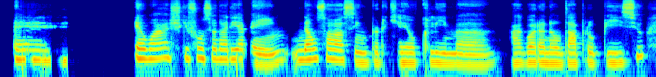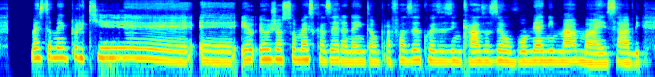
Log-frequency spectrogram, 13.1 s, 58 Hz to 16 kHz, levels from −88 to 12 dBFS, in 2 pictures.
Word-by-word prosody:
É, 210 - +3 1.1
eu 225 -3 +4
acho 230 +1 -1
que 230 - -4
funcionaria 220 -2 0
bem, 160 +4 0
não 210 +2 +2
só, 225 -1 +3
assim, 200 -5 +1
porque 175 0 -4
o 170 - 0
clima 160 -3 -2
agora 175 +1 0
não 170 -1 +1
tá 165 0 +2
propício, 170 +7 -1 0.4
mas 235 0 +3
também 245 -1 +1
porque, 235 -5 0
eh, 190 -2 -2
eu 210 +2 +2
eu 220 0 +3
já 220 - +2
sou 220 +1 +1
mais 215 0 +3
caseira, 205 -1 -1
né, 190 - 0
então 190 0 -2
pra 200 +1 -5
fazer 205 +1 -2
coisas 195 -3 -3
em 195 -1 -3
casa 195 +1 +2
eu 195 -2 +1
vou 190 +1 -1
me 200 - 0
animar 195 0 +3
mais, 165 -3 +2
sabe. 170 -2 +1
195 Hz, 180 wpm, -23 LUFS, 175-220 Hz, 1.1 s, eu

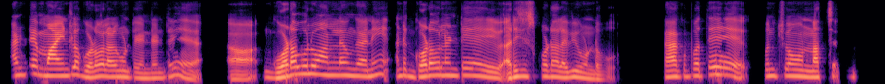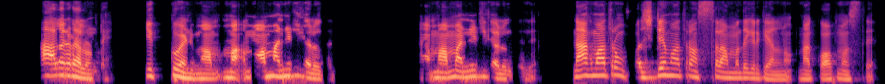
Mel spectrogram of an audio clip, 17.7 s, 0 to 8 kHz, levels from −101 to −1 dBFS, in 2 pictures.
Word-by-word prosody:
అంటే 220 +4 -6
మా 200 - +7
ఇంట్లో 215 +3 -3
గొడవలు 175 +3 -1
ఎలాగుంటాయి 170 -4 -5
ఏంటంటే 145 +7 -8 0.6
ఆహ్, 110 -1 -3 0.2
గొడవలు 235 +10 +1
అనలేము 215 -1 -4
గాని, 190 +3 -3 0.2
అంటే 205 +2 -7
గొడవలంటే 210 +2 -2 0.4
అరిచేసుకోవడాలు 180 -1 -3
అవి 170 - -4
ఉండవు. 110 -4 -10 0.5
కాకపోతే 185 +5 -2 0.5
కొంచెం 195 0 -6 0.2
నచ్చ 165 - -1 1.0
ఆ! - - +10
అలగడాలు 195 -9 +6
ఉంటాయి. 115 -2 -18 0.4
ఎక్కువండి 185 -6 +2
మా 130 - +6 0.2
మా 150 - +10 0.2
మా - - 0
అమ్మ 190 +3 +3
అన్నిటి‌లకి 195 -1 0
అలుగుతది. 120 -3 -6 0.9
ఆ! - - -3
మా - - +6
అమ్మ 175 - 0
అన్నిటిలకి 180 +1 -2
అలుగుతది. 120 -3 -10 0.4
నాకు 210 - +9
మాత్రం 215 +1 +3 0.2
ఫస్ట్ 155 0 -1
డే - - +6
మాత్రం 195 -2 -2
అస్సలు 160 0 -1
అమ్మ 145 0 -4
దగ్గరికెళ్ళను. 120 -7 -5
నాకు 115 0 -3
కోపం 115 +1 -3
ఒస్తే. 110 0 -12
180 Hz, 150 wpm, -23 LUFS, 145-200 Hz, 1.0 s, ఆ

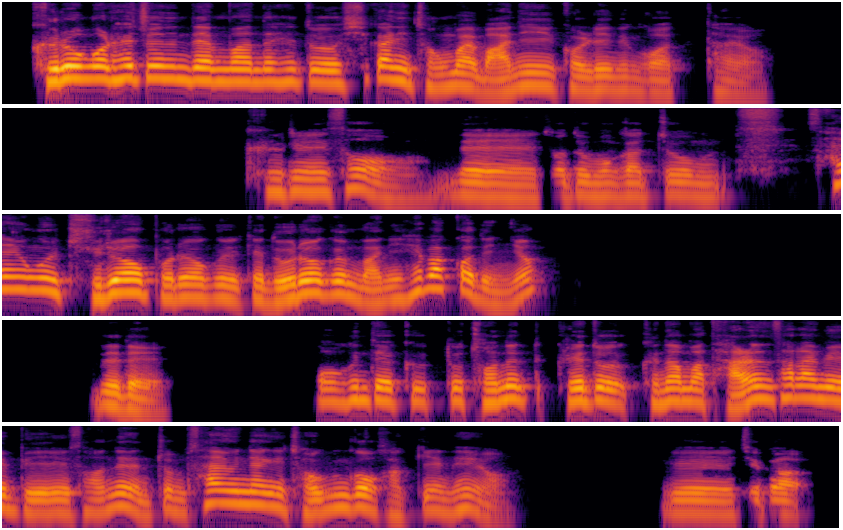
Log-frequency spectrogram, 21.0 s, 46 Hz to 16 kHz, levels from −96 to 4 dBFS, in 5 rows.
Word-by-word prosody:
그런 200 +4 +8
걸 200 -1 +6
해 210 +2 +4
주는 205 -1 +2
데만 175 -2 +3
해도 165 -2 0
시간이 195 +1 +1
정말 130 0 -1
많이 125 +8 -1
걸리는 115 -1 -5
것 90 -2 -8
같아요. 85 -8 -15 1.6
그래서 135 - -6
네 110 -4 -3
저도 115 0 -7
뭔가 110 0 -7
좀 115 -3 -8 0.4
사용을 210 -3 0
줄여 180 +3 +5
보려고 135 -1 0
이렇게 125 0 -2
노력은 165 +7 +4
많이 115 +2 -2
해 190 - -3
봤거든요. 120 - +1 1.9
네네. 110 -11 0 0.8
어 155 -1 -5
근데 165 -1 +1
그 155 -1 -8
또 160 -1 -4
저는 155 +4 +1
그래도 160 -1 +1
그나마 155 +1 0
다른 175 0 +2
사람에 175 -5 +1
비해서는 120 +3 -3
좀 140 -4 -6
사용량이 185 0 0
적은 125 +4 -3
것 155 -1 +3
같긴 125 +4 -9
해요. 90 - -8 0.8
예 115 -2 -3
제가 - - -4
140 Hz, 265 characters per minute, -23 LUFS, 115-170 Hz, 1.9 s, 그런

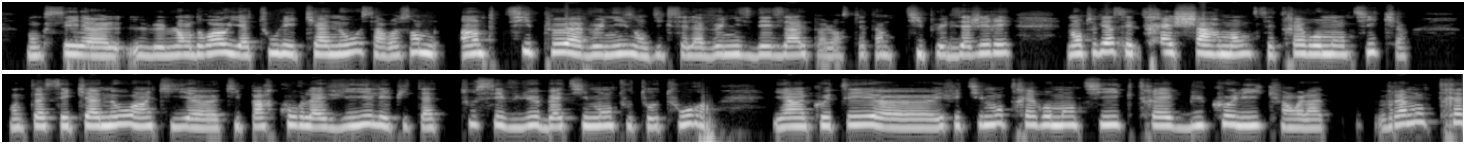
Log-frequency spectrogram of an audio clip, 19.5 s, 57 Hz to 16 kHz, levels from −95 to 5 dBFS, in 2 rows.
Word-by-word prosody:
donc 190 0 -4
c'est, 220 -2 +2
heu, 190 -2 +2
le 195 0 -2
l'endroit 205 +4 +3
où - - +6
il 230 - +3
y 205 - +2
a 195 - -1
tous 235 +4 -1
les 225 -2 +3
canaux. 220 +4 +2
Ça 205 -7 -3
ressemble 220 +4 +2
un 215 +3 +5
petit 255 +3 -3
peu 255 +2 +4
à 225 - +5
Venise, 210 +3 +1
on 195 - -2
dit 195 +2 -7
que 195 - -15
c'est 200 - -7
la 190 -1 -2
Venise 210 +1 -1
des 205 +1 -1
Alpes. 205 +1 -1
Alors 180 +1 -8
c'est 210 +3 -14
peut-être 205 +1 -7
un - - -10
petit 220 - -4
peu 205 +1 -5
exagéré 230 +5 0 0.4
mais 220 - +3
en - - +5
tout 240 +1 -5
cas, 265 - +6
c'est 235 -4 -1
très 255 -1 +1
charmant, 225 -3 +4
c'est 205 -2 -8
très 230 - -1
romantique, 220 0 +1 0.5
donc 195 -1 -6
tu - - -1
as - - +3
ces 220 -1 -2
canaux, 230 +3 +3
hein, 225 0 +2
qui, 205 -1 -5
heu, 185 -1 -1
qui 185 +4 -11
parcourent 215 +3 -1
la 205 -2 +2
ville 225 +6 +1
et 215 - 0
puis, 210 0 -13
tu 200 - -8
as 195 - -3
tous 250 -2 -6
ces 235 0 -2
vieux 215 +3 -1
bâtiments 220 +2 0
tout 215 -2 -10
autour. 240 +4 -2 0.4
Il 200 - -5
y - - 0
a - - +5
un 215 - +2
côté, 240 +3 +1
heu, 190 -2 -1
effectivement 230 +5 -2
très 245 - -3
romantique, 240 0 +1
très 225 -1 0
bucolique, 230 +3 0
enfin 195 - -3
voilà, 185 -1 -2 0.4
vraiment 260 +10 -1
très 295 0 -4
220 Hz, 250 wpm, -19 LUFS, 205-235 Hz, 0.5 s, où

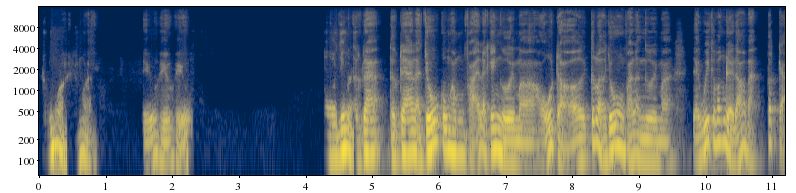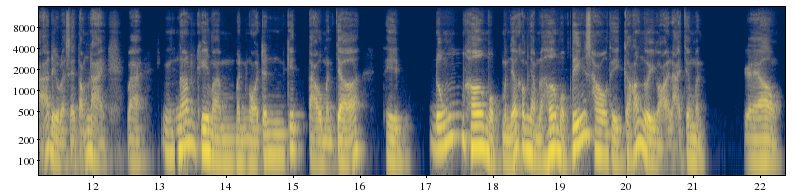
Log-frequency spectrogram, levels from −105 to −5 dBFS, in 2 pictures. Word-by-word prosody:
Đúng 145 +4 +3
rồi, 145 - +1 0.2
đúng 125 +2 -3
rồi. 100 -1 -10 0.8
Hiểu, 95 +6 -4
hiểu, 95 -4 -5
hiểu. - - -5 2.0
Ờ, 115 - -11
nhưng 140 +4 +7
mà 140 - +3
thực 100 -2 -10
ra 130 -1 +2 0.2
thực 110 -1 -3
ra 130 0 +3
là 125 -7 +1
chú 160 +8 +8
cũng 145 0 +3
hông 125 -2 +2
phải - - -6
là - - -2
cái 145 - +4
người 100 -9 +4
mà 95 -1 -2 0.2
hỗ 90 0 -1
trợ 105 +1 -2
tức - - 0
là - - +1
chú 145 +2 +4
hông 155 -4 +1
phải 110 - -5
là 120 - -3
người 100 -2 -1
mà 95 +1 -8 0.3
giải 105 - -6
quyết 175 - +1
cái 190 - -1
vấn 185 0 0
đề - - +2
đó - - -3
á 155 - -2
bạn. 140 -11 -8 0.2
Tất 185 - -5
cả 150 - -6
đều 105 -6 +1
là 90 - -6
sẽ 95 +2 -7
tổng 120 +6 -5
đài 95 -9 -4 0.3
và, 95 -3 -9 0.3
ừm, 130 -2 -4
nó 155 +6 +3
khi 140 -3 +6
mà 105 -6 -1
mình 100 0 -4
ngồi 95 -1 -3
trên 120 0 -2
cái 150 +3 -2 0.2
tàu 95 -2 -3
mình 95 -1 -5
chờ 100 -1 +2
á, - - -1 0.4
thì 100 -3 -1 0.5
đúng 180 +8 +1
hơn 160 -2 +7
một 100 -7 0
mình 105 -2 -2
nhớ 110 - +3
không 155 -3 +2
nhầm 115 -6 +1
là 100 - -3
hơn 140 +7 +5
1 135 - -1
tiếng 170 +9 +6
sau 125 -3 +1
thì 95 -2 -2
có 155 - -2
người 145 - +3
gọi 95 - -6
lại - - -10
cho 110 - -3
mình, 100 -2 -4 0.6
ghê 105 -2 -4
hông? 105 -3 0
115 Hz, 220 wpm, -22 LUFS, 100-145 Hz, 2.0 s, chú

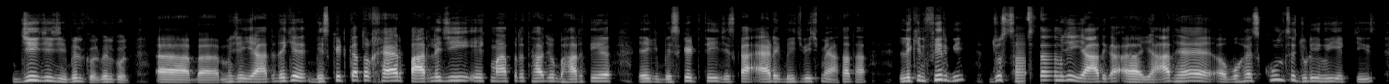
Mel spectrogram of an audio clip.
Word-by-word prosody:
जी, 190 +11 +4
जी, 175 -1 -2
जी, 140 -4 -4
बिल्कुल, 145 -5 -4
बिल्कुल। 125 -1 -3
अ, - - -6 0.4
ब 105 -1 +1
मुझे 135 +2 -4
याद 130 -1 +2
है 140 - -13
देखिए 165 +3 +2
बिस्किट 140 +8 -2
का - - +7
तो 195 +1 -1
ख़ैर 175 -1 +5
पार्ले 140 +5 +6
जी 180 +2 -2 0.2
एक 155 - -5
मात्र 150 +2 0
था 145 0 +4
जो 155 +1 -5
भारतीय 135 +4 0 0.3
एक 140 -3 -4
बिस्किट 135 +6 -2
थी 155 0 -1
जिसका 130 0 -1 0.2
ऐड 130 0 +2
बीच-बीच 135 +2 -6
में 135 - -3
आता 120 +5 -1
था। 115 -3 -6 0.3
लेकिन 160 +5 0
फिर 215 +5 +2
भी 195 +4 -7 0.3
जो 205 - -2
सबसे 145 -7 -2
ज़्यादा 200 0 0
मुझे 200 +2 -1
यादगा 135 -5 +4
याद 120 +5 +2
है 150 0 +2
वो 125 +3 -3
है 165 - -1
स्कूल 210 +6 -4
से 205 +1 -4
जुड़ी 150 -1 -4
हुई 145 0 -5
एक 135 +1 -11
चीज़। 125 +3 -9
145 Hz, 210 wpm, -23 LUFS, 130-170 Hz, 0.4 s, का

